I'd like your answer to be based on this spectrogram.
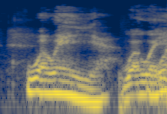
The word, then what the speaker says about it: Huawei: Voilà, ça se passe pas très bien pour certains constructeurs, dont je vais te laisser le prononcer parce que moi j'y arrive jamais. – Huawei. – Voilà, c'est ça.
